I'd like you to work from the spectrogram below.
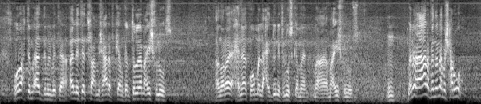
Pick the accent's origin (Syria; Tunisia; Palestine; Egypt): Egypt; احنا كمصريين كنا ما نقدرش نروح تركيا الا لما تروح السفاره وتاخد الفيزا من السفاره.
